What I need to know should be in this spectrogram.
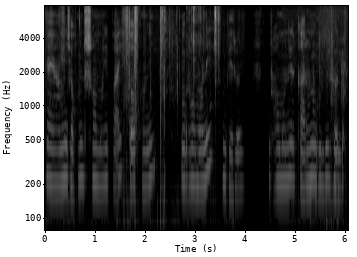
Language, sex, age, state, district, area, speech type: Bengali, female, 18-30, West Bengal, Jalpaiguri, rural, spontaneous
